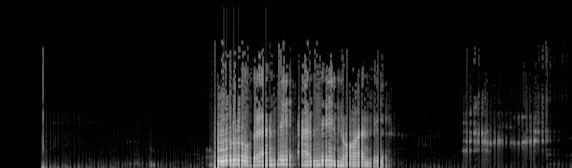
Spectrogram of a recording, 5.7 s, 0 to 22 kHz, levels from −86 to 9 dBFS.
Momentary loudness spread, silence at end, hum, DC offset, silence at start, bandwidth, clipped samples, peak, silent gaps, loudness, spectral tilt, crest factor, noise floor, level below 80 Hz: 26 LU; 1.9 s; none; under 0.1%; 2.15 s; 17 kHz; under 0.1%; 0 dBFS; none; -14 LUFS; -2 dB/octave; 20 dB; -42 dBFS; -48 dBFS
